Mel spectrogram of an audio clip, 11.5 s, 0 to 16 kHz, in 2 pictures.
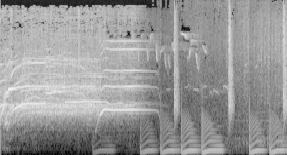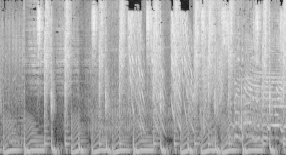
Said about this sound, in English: Please, if we could get some quiet just for 1 second. I'd like just maybe a 10-second round of applause for the old Iron Brew recipe.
